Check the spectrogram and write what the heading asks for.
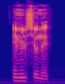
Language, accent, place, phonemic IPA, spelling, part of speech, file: French, France, Lyon, /e.myl.sjɔ.ne/, émulsionner, verb, LL-Q150 (fra)-émulsionner.wav
- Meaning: to emulsify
